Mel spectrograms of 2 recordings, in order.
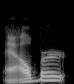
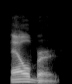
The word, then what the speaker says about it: Albert: I feel like people are going to spell my name E-L-B-E-R-T because you always say it like that. – Oh, sorry. – I need to get this off my chest, bro. You don't know how say my name. No, it's fine. It's just, how do you say your name? – It's just Albert.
